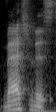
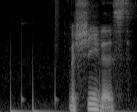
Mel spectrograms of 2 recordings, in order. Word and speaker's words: machinist: You know, it's spelled like machinist. I'm not gonna say machinist or mechanist, because machinist is wrong, and mechanist is also wrong. There's no E in there. So it's machinist, right? Machinist.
